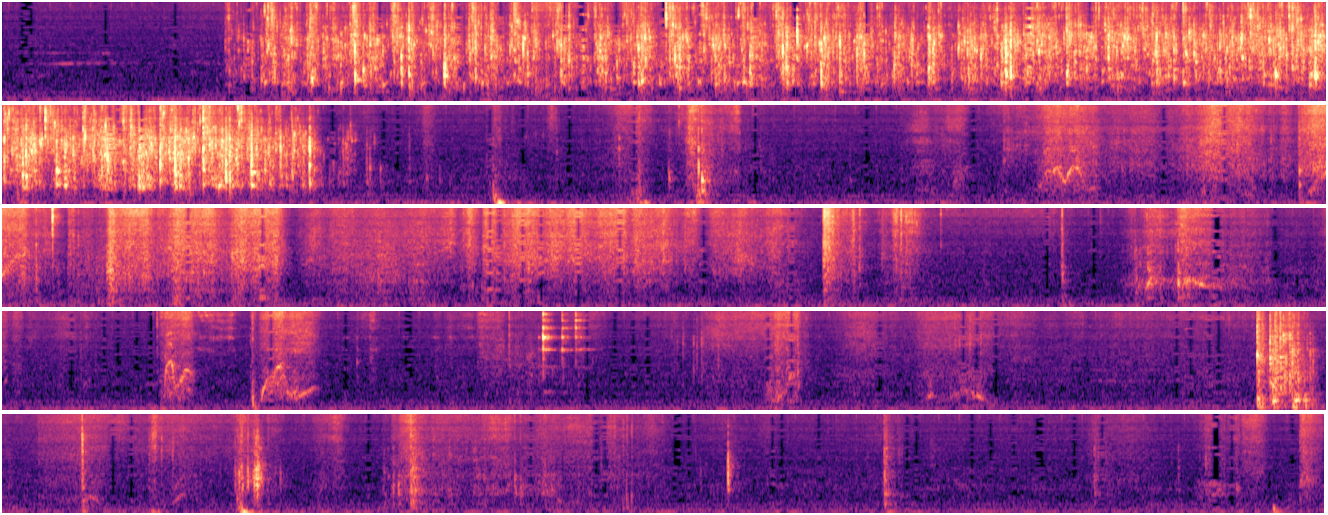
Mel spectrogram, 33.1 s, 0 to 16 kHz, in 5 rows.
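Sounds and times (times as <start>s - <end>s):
liquid sloshing in shaken bottle: 1.1s - 8.5s.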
